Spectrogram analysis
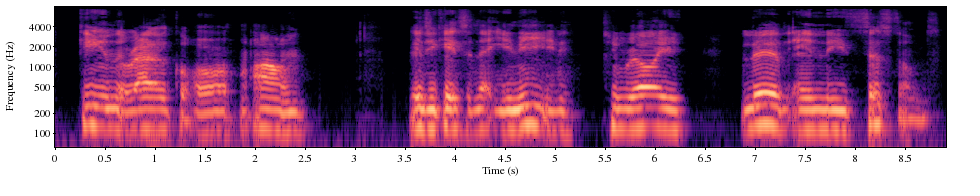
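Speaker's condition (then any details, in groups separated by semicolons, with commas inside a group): Cerebral palsy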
